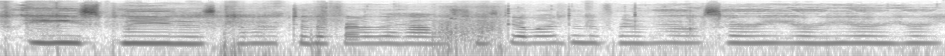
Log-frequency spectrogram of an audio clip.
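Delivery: very high, mock crying with screaming panic. Retell the panicked call asking you to come out front, imitating Dan crying and screaming. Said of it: "like crying and screaming and saying".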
